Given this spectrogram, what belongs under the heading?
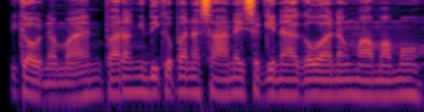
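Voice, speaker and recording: Male actor as pragmatic young boyfriend, casual, rapid delivery, dry sound, radio drama. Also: fairly low pitch, steady tone, dark tone, smooth, no room sound, close to an everyday voice. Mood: casual, reassuring. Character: easygoing young working boyfriend, pragmatic and reassuring.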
